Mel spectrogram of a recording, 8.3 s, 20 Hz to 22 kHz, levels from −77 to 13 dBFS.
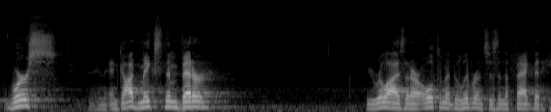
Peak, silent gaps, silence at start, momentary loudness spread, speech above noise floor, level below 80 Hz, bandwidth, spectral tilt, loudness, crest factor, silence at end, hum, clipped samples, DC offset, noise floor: -6 dBFS; none; 0.05 s; 18 LU; 35 dB; -62 dBFS; 13 kHz; -6.5 dB/octave; -26 LUFS; 20 dB; 0 s; none; under 0.1%; under 0.1%; -60 dBFS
